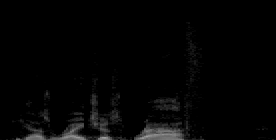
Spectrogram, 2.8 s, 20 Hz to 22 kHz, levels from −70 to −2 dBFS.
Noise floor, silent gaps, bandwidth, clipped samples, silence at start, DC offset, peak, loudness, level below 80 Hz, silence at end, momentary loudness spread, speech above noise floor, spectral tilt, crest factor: -74 dBFS; none; 19 kHz; under 0.1%; 0.1 s; under 0.1%; -20 dBFS; -37 LUFS; -62 dBFS; 0.7 s; 8 LU; 37 dB; -5 dB/octave; 18 dB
